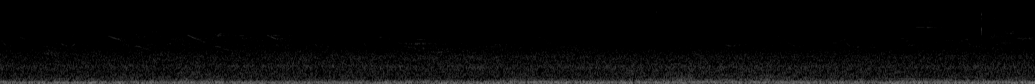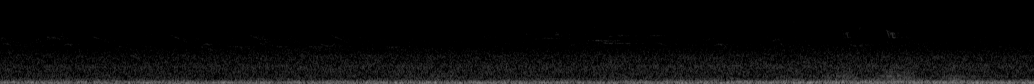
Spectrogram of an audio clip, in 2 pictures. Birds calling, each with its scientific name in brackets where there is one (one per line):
Ovenbird (Seiurus aurocapilla)
Wood Thrush (Hylocichla mustelina)
American Robin (Turdus migratorius)
Northern Cardinal (Cardinalis cardinalis)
